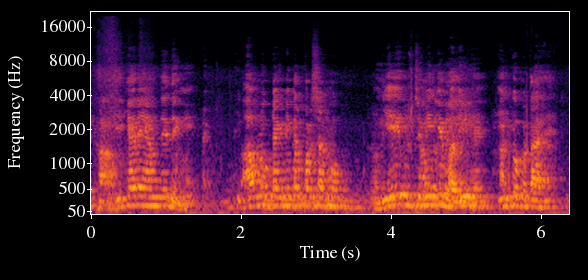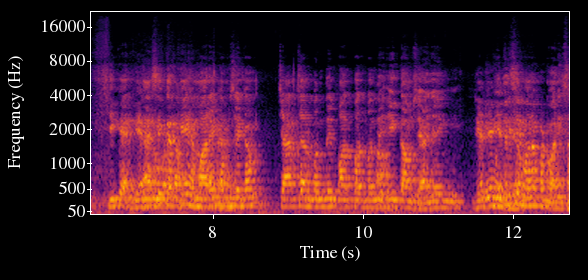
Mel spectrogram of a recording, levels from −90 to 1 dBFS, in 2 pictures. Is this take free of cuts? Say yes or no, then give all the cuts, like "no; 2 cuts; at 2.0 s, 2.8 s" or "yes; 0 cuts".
yes; 0 cuts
